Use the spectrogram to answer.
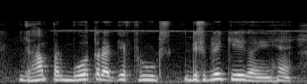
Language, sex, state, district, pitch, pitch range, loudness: Hindi, female, Andhra Pradesh, Chittoor, 205 Hz, 180-215 Hz, -15 LUFS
